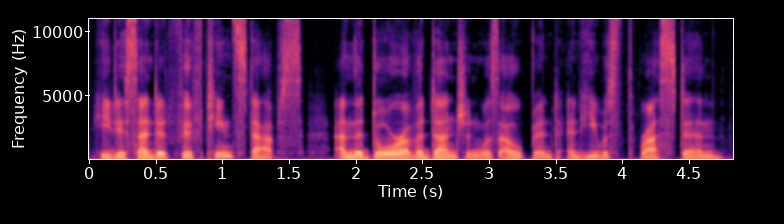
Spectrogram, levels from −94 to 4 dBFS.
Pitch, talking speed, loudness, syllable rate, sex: 170 Hz, 210 wpm, -17 LUFS, 5.1 syllables/s, female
